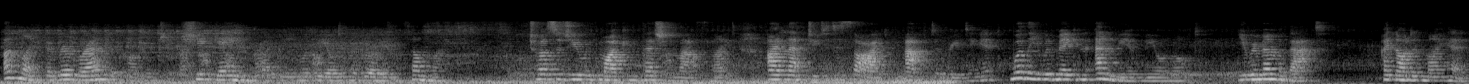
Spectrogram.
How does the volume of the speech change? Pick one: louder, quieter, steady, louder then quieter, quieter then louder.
steady.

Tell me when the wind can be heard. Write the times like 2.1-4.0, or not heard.
0.0-9.6.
